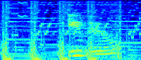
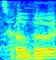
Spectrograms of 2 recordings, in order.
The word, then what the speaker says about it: Tubu: It's pronounced Tubu. I've been pronouncing it Tobu in my head the whole time.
